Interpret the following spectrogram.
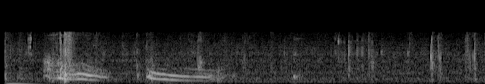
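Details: A family of raccoons at 2:30 AM, grown nervous at the sound of a newspaper-delivery car before leaving, gives two soft, tonal, cooing calls that rise and then fall, each about half a second long.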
